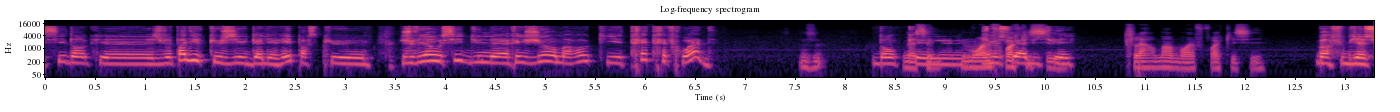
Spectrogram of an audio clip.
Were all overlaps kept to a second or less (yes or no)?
no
